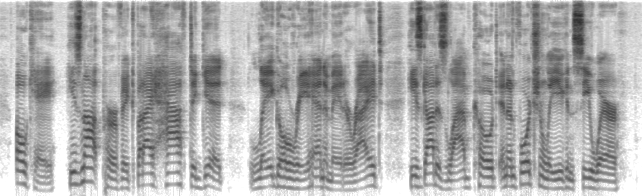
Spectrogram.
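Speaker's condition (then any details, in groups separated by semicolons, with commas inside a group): No condition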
